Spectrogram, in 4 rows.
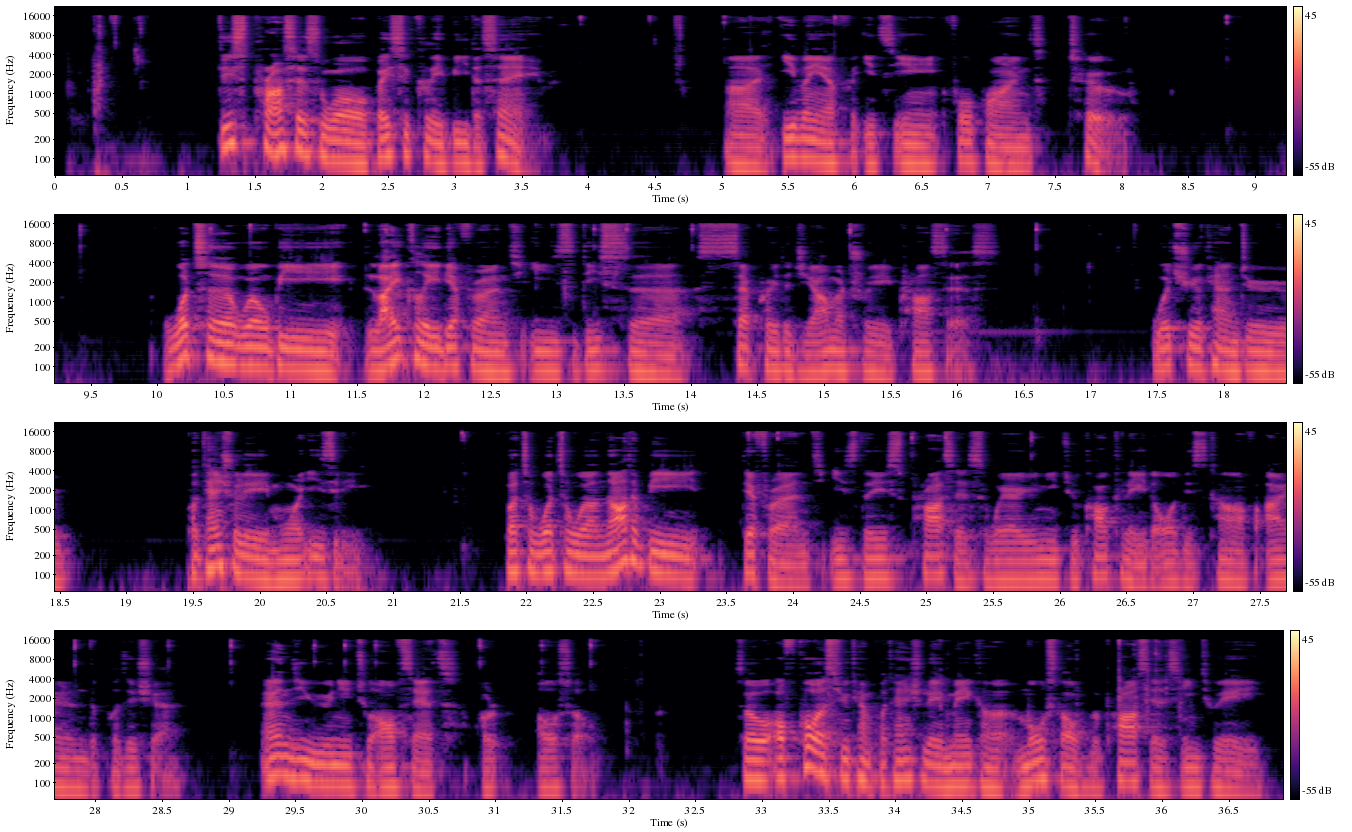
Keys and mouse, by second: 0.0 ctrl+alt+shift+w, 0.3 ctrl+alt+shift+q, 4.0-5.1 drag, 4.0-5.1 middle drag, 4.0-5.1 right drag, 5.9-8.9 drag, 5.9-8.9 middle drag, 5.9-8.9 right drag, 9.7 click, 10.8 click, 10.8 middle click, 10.8 right click, 13.1-16.9 d, 13.4 click, 14.1-15.3 drag, 16.6 click, 21.6 click, 21.6-22.3 middle drag, 21.6 right click, 23.9 click, 23.9 middle click, 23.9 right click, 24.4-31.3 d, 24.9 click, 28.6 click, 29.9 click, 30.2 click, 31.4 click, 31.4-32.0 d, 34.3 ctrl+a.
